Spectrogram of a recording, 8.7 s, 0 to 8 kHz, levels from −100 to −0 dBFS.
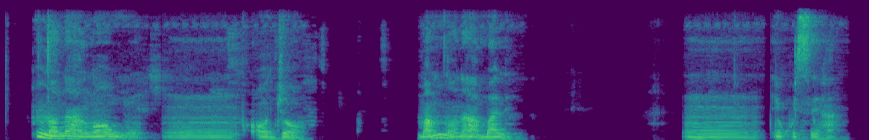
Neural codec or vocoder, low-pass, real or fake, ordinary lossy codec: none; 7.2 kHz; real; none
